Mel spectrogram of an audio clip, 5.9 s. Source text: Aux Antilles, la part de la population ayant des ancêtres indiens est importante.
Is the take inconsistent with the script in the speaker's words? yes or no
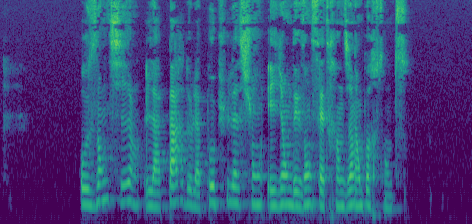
yes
